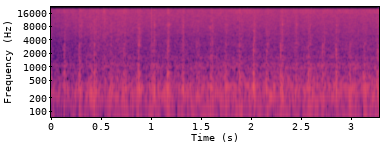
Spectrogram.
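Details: Brand-new Chinese diesel heater on cold start, after an attempted repair: rapid irregular fuel pump ticking over a soft combustion rumble; it smokes on startup and runs fine once going, cause unknown.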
